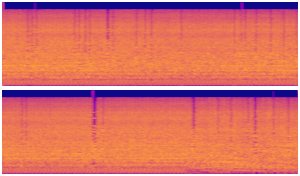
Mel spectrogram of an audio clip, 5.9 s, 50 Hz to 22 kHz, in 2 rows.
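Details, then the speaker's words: Craftsman YT4000 hydrostatic riding mower, valves not yet adjusted: loud uneven note that surges and falters, then drops off near the end; rough running, fuel delivery suspected, owner expects carburetor problem. "Well, that doesn't sound nearly as healthy as it did the first time, does it? Let's try that again."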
